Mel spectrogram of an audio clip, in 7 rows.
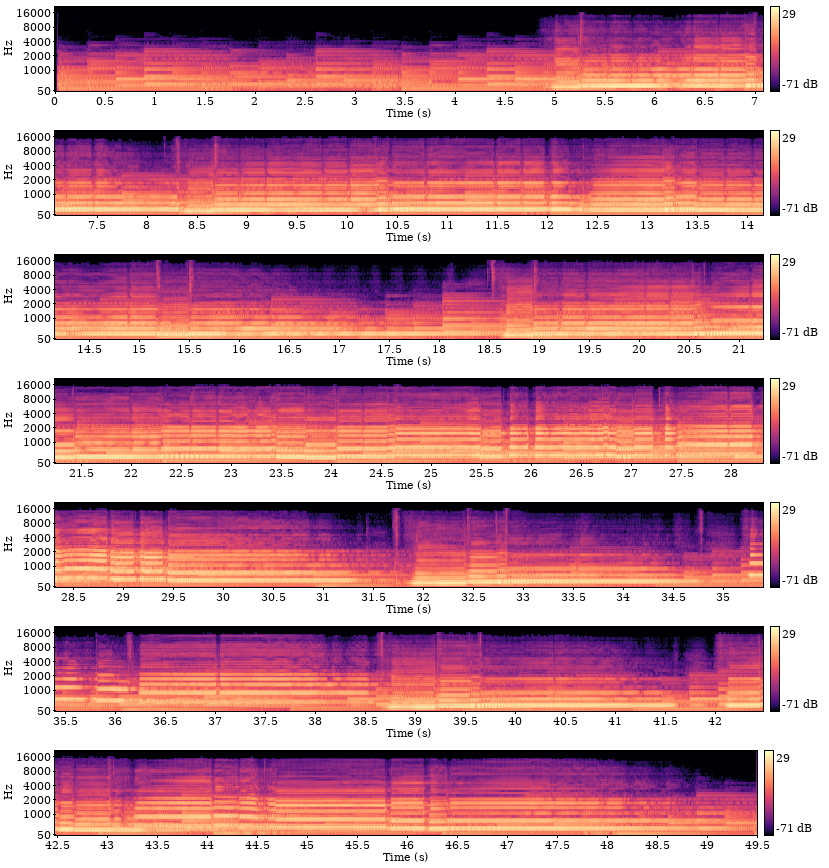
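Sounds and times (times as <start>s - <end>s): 
piano: 0.0s - 49.4s
soprano saxophone: 0.0s - 49.4s.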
